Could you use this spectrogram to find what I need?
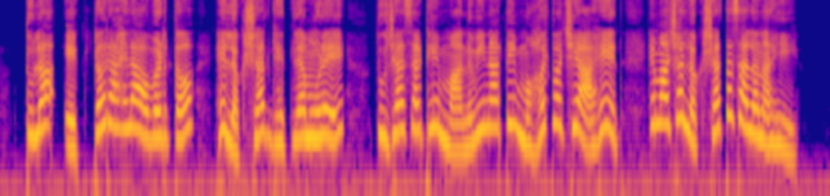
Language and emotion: Marathi, surprised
